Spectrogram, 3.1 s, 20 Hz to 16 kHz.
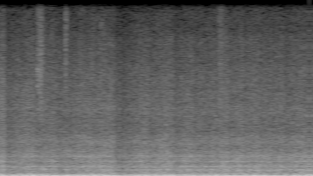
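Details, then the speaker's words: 1969 Plymouth Road Runner 440 V8, first run after 20+ years sitting, warming up with temperature rising: deep, steady, lumpy idle with no knocks or misses; normal idle. "Oh, hell yeah. She sounds awesome. This thing's going to freaking rip."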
